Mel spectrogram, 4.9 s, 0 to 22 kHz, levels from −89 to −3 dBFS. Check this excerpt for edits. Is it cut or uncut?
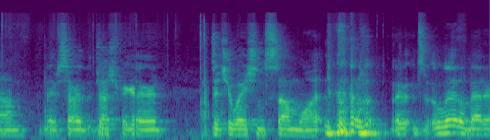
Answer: cut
